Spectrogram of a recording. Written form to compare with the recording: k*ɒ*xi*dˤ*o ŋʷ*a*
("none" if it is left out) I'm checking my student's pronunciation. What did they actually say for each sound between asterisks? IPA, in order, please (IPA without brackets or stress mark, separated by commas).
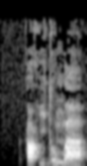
ɑ, d, a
